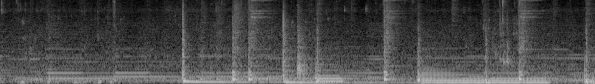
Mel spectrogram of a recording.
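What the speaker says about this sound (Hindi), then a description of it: "इसी तरह हम इडली रवा में भी पानी डालेंगे।" Water is poured into idli rava in a bowl to wash it, giving a near, wet splashing and trickling in bursts with low gurgling fills, heard alone without talk.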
